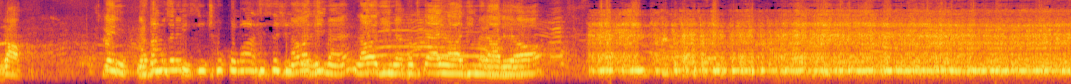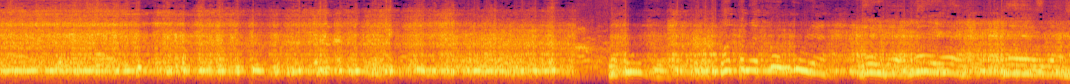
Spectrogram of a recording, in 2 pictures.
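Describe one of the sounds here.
A man talks with animation through a loudspeaker.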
